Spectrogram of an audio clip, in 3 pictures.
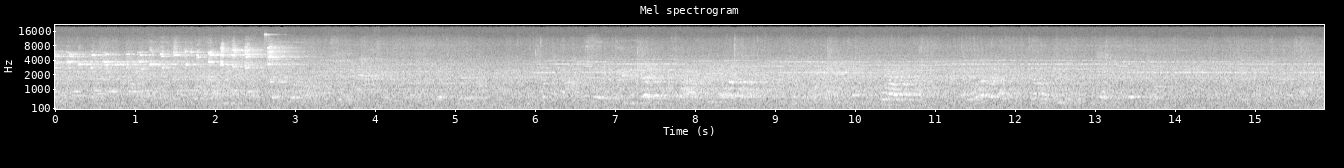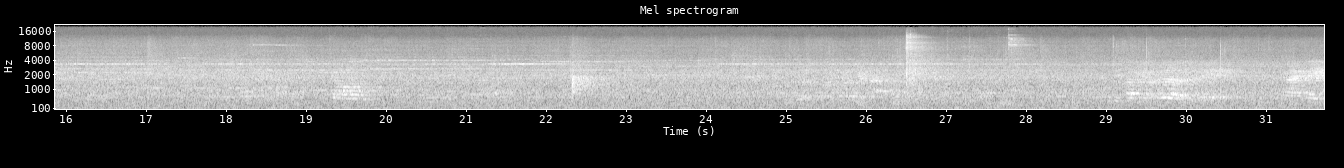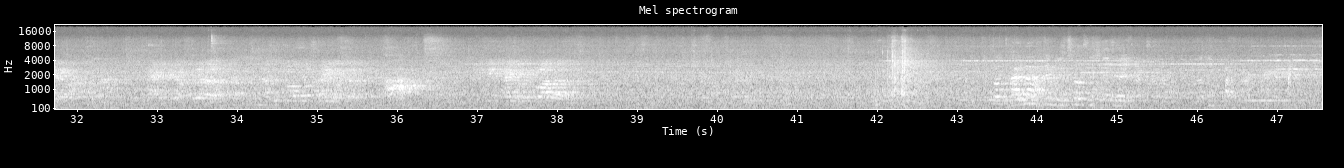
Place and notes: {
  "title": "Kaohsiung Station - Night station hall",
  "date": "2012-03-29 23:24:00",
  "description": "The station hall at night, Station broadcast messages, Sony ECM-MS907, Sony Hi-MD MZ-RH1",
  "latitude": "22.64",
  "longitude": "120.30",
  "altitude": "12",
  "timezone": "Asia/Taipei"
}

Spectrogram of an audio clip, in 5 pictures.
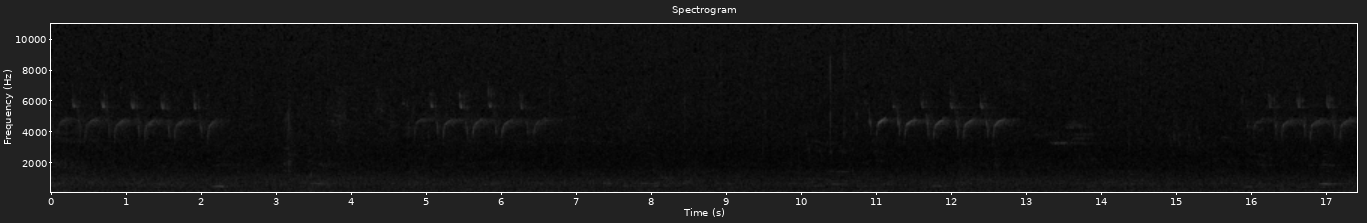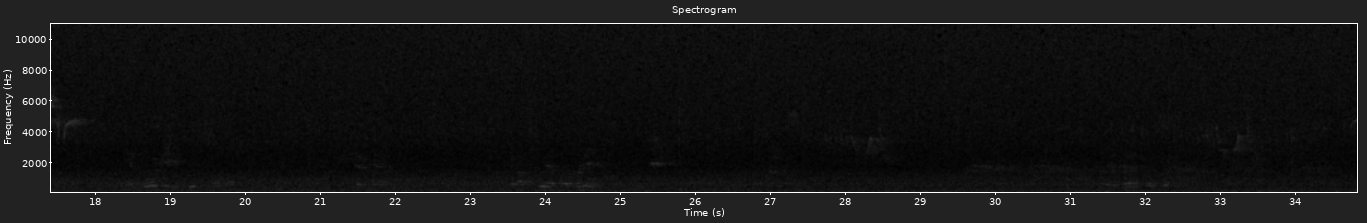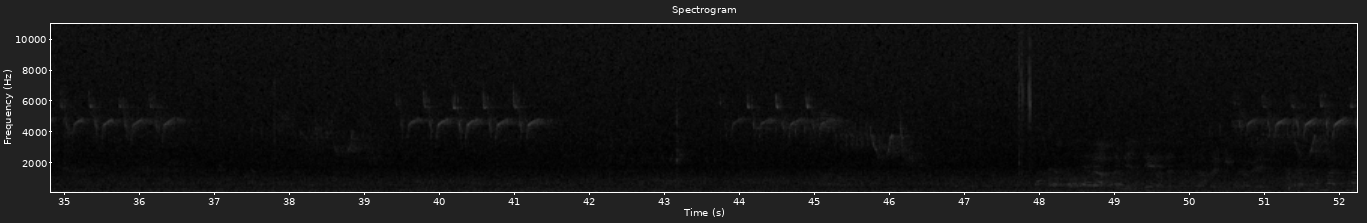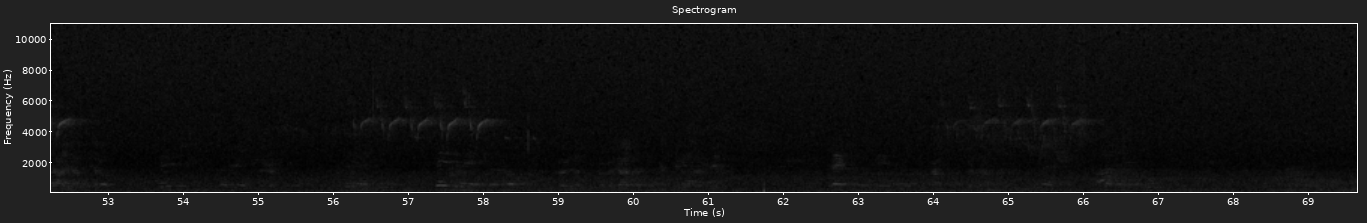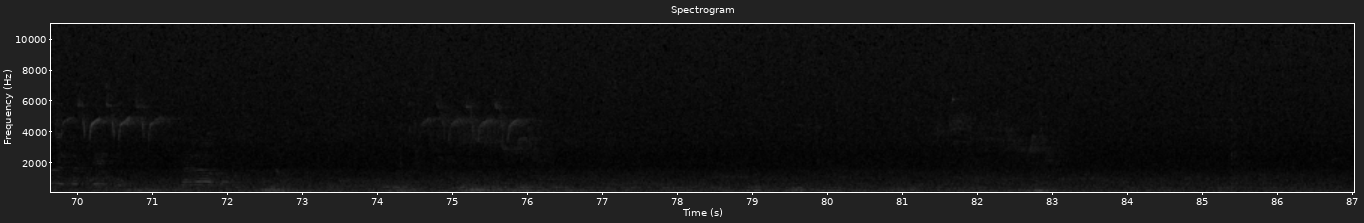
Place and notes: {
  "title": "dale, Piramida, Slovenia - afternoon quietness",
  "date": "2013-04-08 17:11:00",
  "description": "two men approaching slowly from a far, birds, small sounds",
  "latitude": "46.58",
  "longitude": "15.65",
  "altitude": "376",
  "timezone": "Europe/Ljubljana"
}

